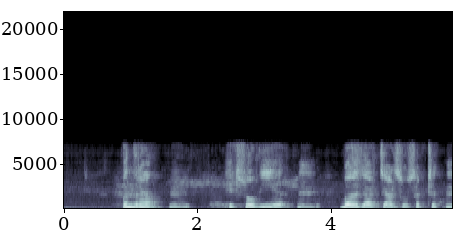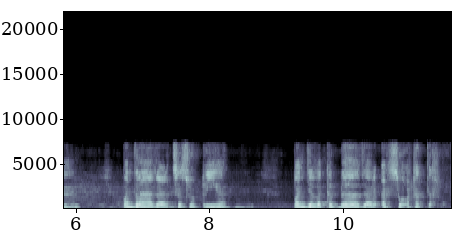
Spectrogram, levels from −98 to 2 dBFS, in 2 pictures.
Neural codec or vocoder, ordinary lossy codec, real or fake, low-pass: codec, 24 kHz, 6 kbps, HILCodec; none; fake; 7.2 kHz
